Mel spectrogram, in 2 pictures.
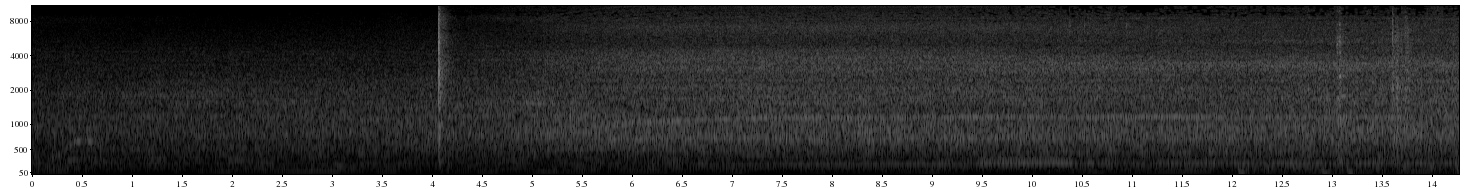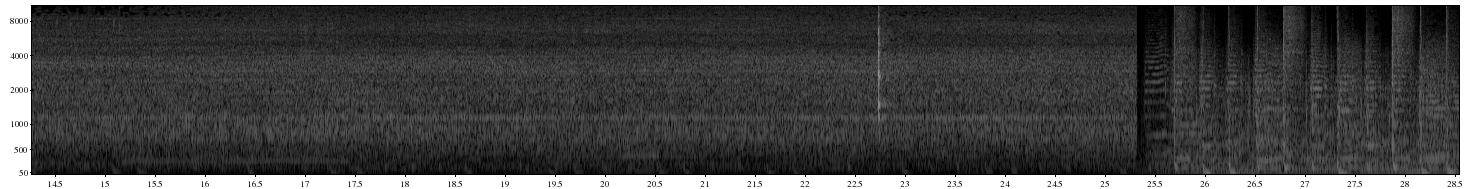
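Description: Cooling fans of a Longer LK4 Pro 3D printer whirring steadily as it powers back up to resume a print after a power cut. There is a sharp click about four seconds in, just before the fan noise rises, and another click later. Music with guitar cuts in about three seconds before the end.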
